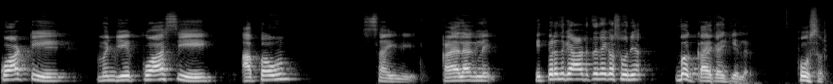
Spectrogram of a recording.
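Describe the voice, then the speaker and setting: Slow, patient woman teacher explaining to a child. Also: medium pitch, expressive, a little mellow. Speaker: maths teacher. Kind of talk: step-by-step lesson, explaining to a child.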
